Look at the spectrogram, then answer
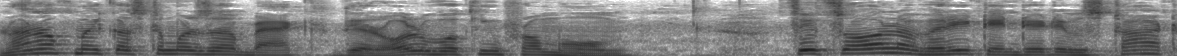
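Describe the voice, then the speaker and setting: A man's fairly high voice with very wide pitch swings, at a moderate pace, against noticeable background noise. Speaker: podcast host. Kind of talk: solo monologue on career advice.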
